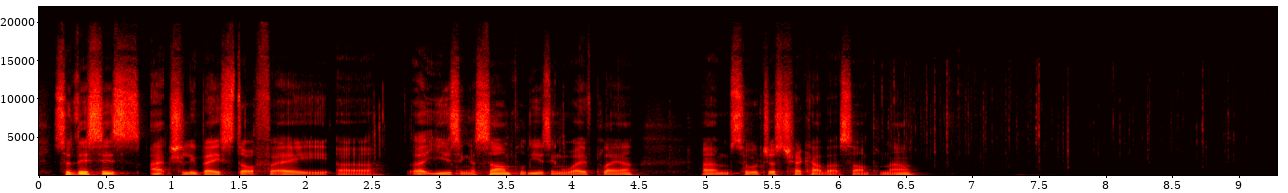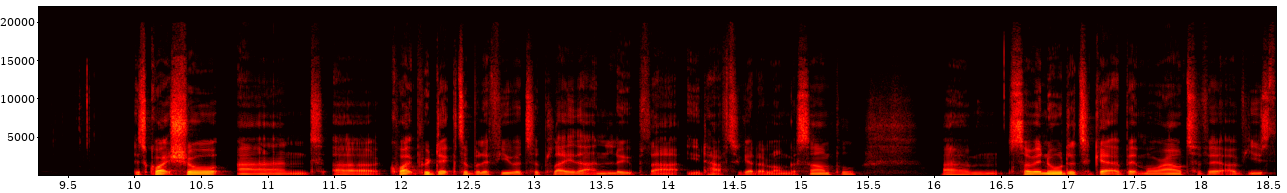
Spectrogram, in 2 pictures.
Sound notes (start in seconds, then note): 6.9 high crinkly ASMR vibes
